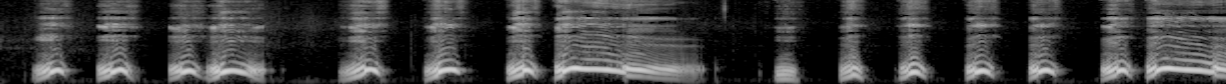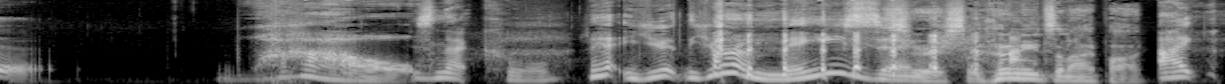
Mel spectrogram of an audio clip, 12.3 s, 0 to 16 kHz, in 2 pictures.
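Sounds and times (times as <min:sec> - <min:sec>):
person imitating a barred owl call: 0:00.0 - 0:06.4
speech: 0:08.3 - 0:12.2
laughter: 0:09.6 - 0:11.6.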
